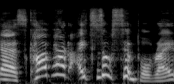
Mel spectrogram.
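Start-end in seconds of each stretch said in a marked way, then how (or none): 0.0-0.7 shouting, higher and louder. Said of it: "Amanda's yelling right now".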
